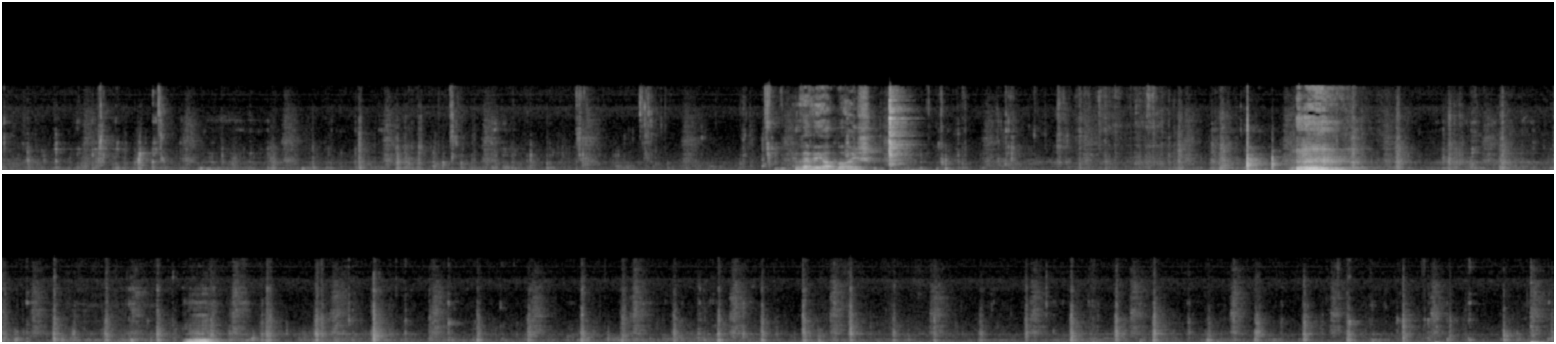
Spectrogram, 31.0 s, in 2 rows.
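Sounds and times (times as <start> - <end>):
person chewing food: 0.0 - 8.0, 9.2 - 31.0
person murmuring: 17.3 - 17.8.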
